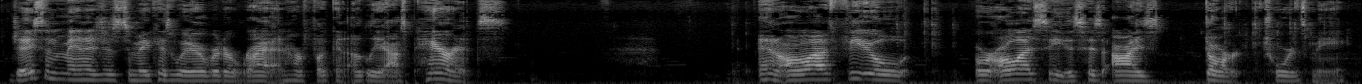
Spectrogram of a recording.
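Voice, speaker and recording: Young female vlogger, casual and profane, animated storyteller. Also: mid-range voice, a little slow, long pauses, breathy edge. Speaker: vlogger telling a personal story.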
